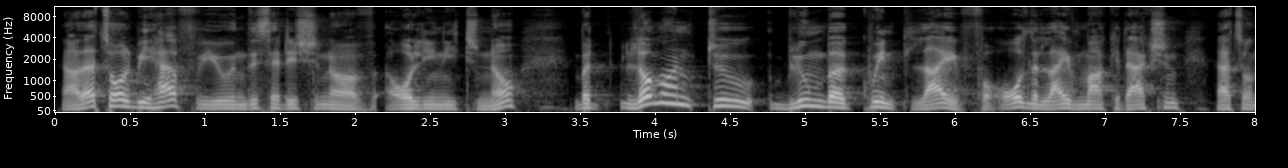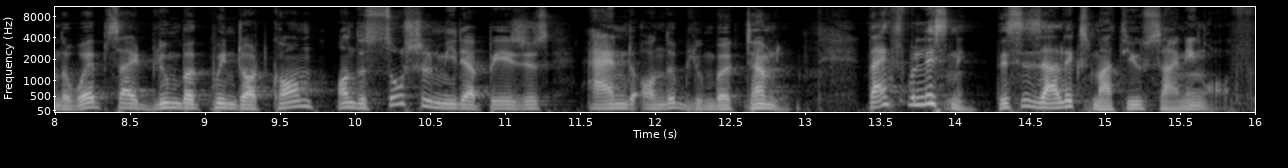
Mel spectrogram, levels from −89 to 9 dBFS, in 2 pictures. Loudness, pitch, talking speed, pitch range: -24 LUFS, 125 Hz, 200 wpm, 115-150 Hz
